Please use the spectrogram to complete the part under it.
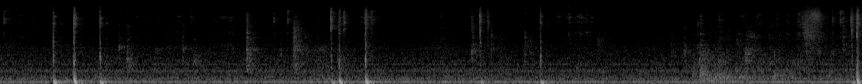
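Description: Short bursts of keystrokes tapped on a computer keyboard while entering numeric values into software, quiet and close with irregular pauses between clusters of clicks.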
